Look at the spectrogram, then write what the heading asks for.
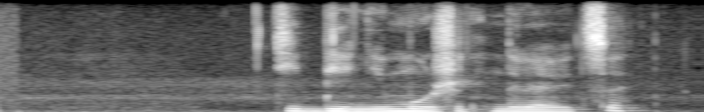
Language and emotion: Russian, neutral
